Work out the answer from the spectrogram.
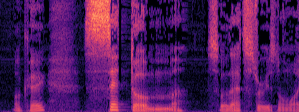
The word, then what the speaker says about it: homme: Remember, H is not pronounced, okay, so you've got the sound of O at the beginning of this word, okay, cet homme, so that's the reason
